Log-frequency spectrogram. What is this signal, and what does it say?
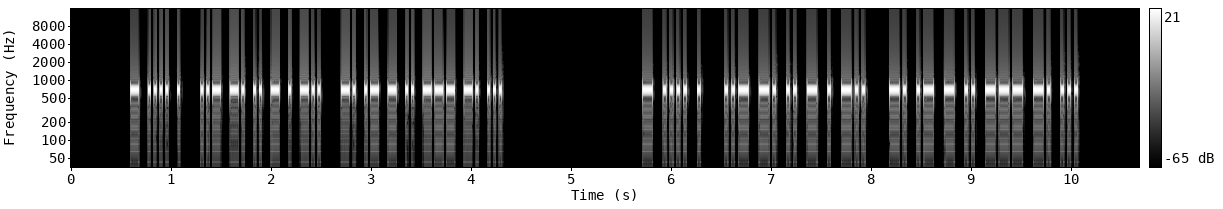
Morse code, heard as a keyed tone, about 43 wpm, 690 Hz. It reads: THE UNITED NATIONS THE UNITED NATIONS
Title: Speed-Racing - Sets of 3 Words 35wpm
